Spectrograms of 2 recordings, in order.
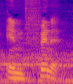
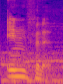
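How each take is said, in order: First: The stress falls on the second syllable. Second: The stress falls on the first syllable. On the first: The speaker calls it wrong. "You're stressing the wrong part" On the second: The speaker calls it right. "no, no, it's infinite"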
